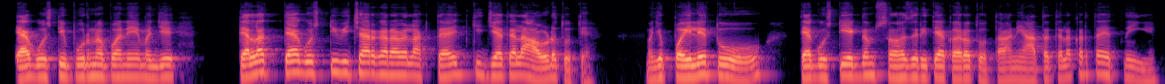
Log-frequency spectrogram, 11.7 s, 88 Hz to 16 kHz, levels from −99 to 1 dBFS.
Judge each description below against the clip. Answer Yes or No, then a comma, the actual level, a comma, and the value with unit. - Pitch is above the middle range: No, medium, 145 Hz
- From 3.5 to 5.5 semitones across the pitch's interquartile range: No, average, 2.7 semitones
